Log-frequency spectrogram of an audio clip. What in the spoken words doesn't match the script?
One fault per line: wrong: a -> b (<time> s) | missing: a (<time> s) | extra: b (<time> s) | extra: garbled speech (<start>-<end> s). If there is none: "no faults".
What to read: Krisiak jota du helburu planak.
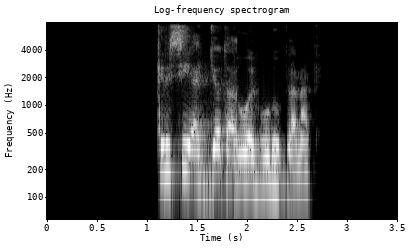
no faults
